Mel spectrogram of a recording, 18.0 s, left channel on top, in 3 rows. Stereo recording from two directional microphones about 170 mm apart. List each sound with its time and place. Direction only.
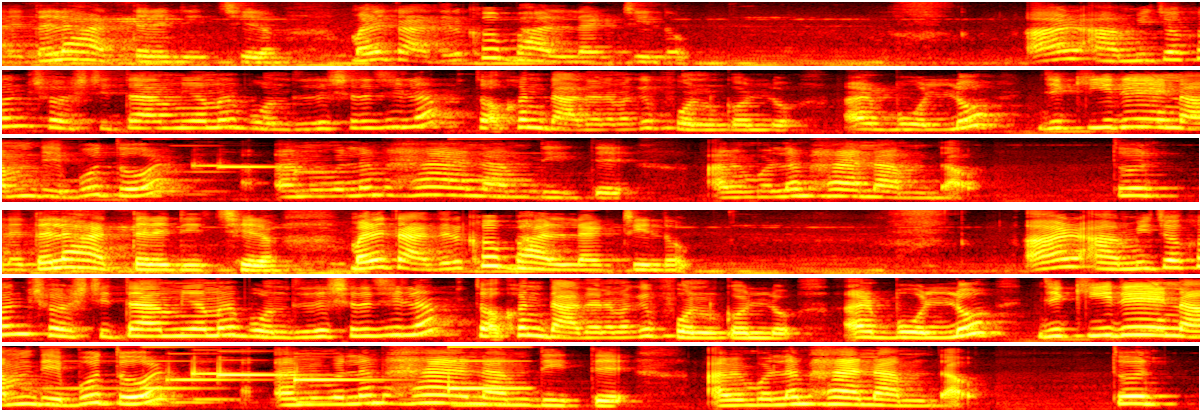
0.0 s a woman's voice: 50° right (ahead or behind)
5.0 s a woman's voice: 50° right (ahead or behind)
12.9 s a woman's voice: 70° right (ahead or behind); by 17.7 s 45° right (ahead or behind)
